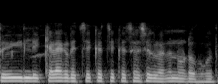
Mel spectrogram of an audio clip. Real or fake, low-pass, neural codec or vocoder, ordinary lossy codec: real; 7.2 kHz; none; Opus, 16 kbps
